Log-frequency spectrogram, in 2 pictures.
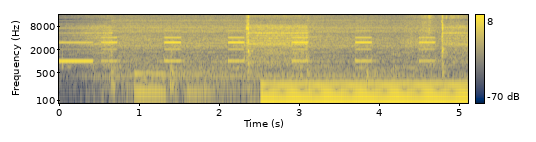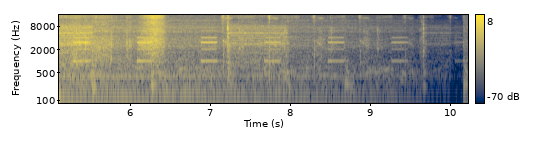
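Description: Hospital heart monitor beeping at a steady rhythm, about one and a half beeps a second, dying away toward the end. A steady tone cuts off about half a second in. A loud deep drone sounds under the beeps from about two and a half to five seconds in.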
